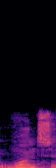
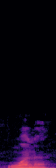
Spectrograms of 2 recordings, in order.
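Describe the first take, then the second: First: Both words are said fully and separately. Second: The two words are reduced into one word. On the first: "instead of you to say want to" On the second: "you can say wanna"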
